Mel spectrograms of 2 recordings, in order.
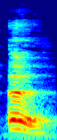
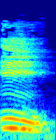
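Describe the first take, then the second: First: The letter is named with a French pronunciation. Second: The letter is named with an English pronunciation. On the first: "is said E in French" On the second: "the letter E in English"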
